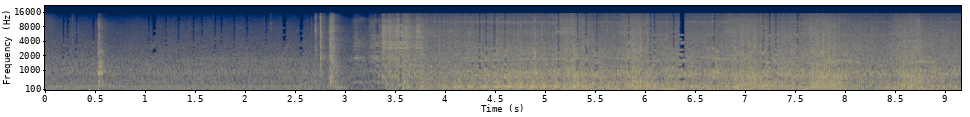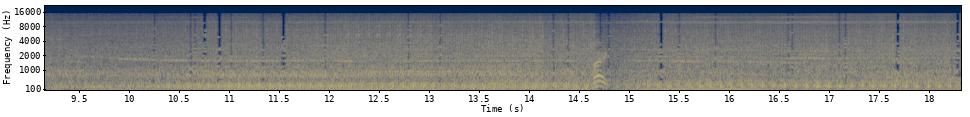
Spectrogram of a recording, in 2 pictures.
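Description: Restored tractor engine, idling steadily, briefly cut off, then cranked and fired back up into a loud rumbling idle that revs and settles, close by throughout.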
